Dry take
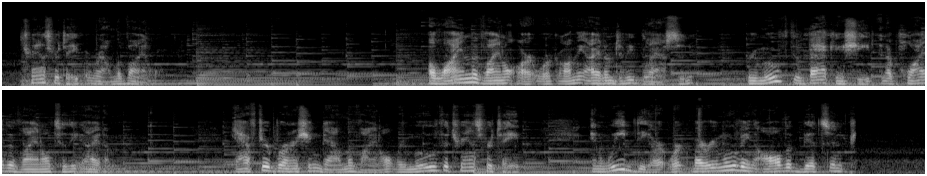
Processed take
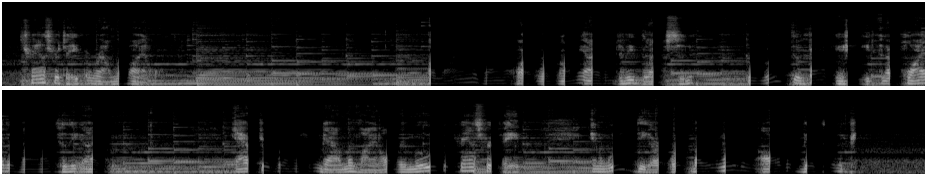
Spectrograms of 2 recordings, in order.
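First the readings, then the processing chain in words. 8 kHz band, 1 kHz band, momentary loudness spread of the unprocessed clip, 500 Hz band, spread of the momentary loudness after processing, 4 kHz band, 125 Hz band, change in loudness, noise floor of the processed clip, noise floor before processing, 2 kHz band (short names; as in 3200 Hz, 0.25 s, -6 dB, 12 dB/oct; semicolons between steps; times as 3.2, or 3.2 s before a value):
-7.0 dB, -10.0 dB, 18 LU, -10.0 dB, 10 LU, -7.0 dB, -7.5 dB, -9.5 dB, -70 dBFS, -43 dBFS, -7.0 dB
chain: dynamic EQ 2000 Hz, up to +8 dB, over -53 dBFS, Q 5.9; notch comb 940 Hz; in parallel at -3 dB: compressor 10:1, threshold -32 dBFS, peak gain reduction 20 dB; on the sum: flipped gate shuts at -12 dBFS, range -41 dB; gain -4 dB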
